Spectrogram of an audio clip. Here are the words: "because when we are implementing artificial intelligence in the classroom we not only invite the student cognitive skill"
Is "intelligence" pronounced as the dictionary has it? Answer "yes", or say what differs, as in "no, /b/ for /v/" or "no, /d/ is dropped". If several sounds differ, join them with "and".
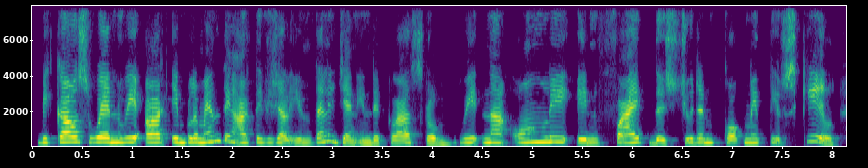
no, /s/ is dropped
